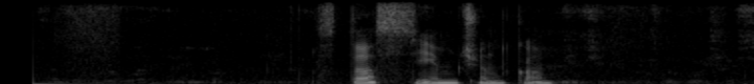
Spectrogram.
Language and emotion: Russian, neutral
